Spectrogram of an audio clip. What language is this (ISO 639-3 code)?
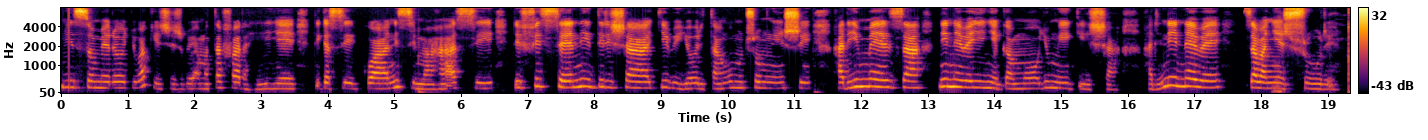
run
